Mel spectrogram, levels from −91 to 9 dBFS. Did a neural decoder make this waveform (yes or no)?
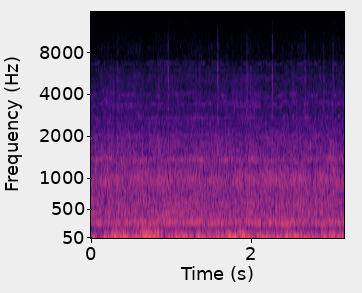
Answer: yes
